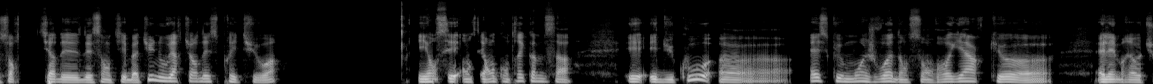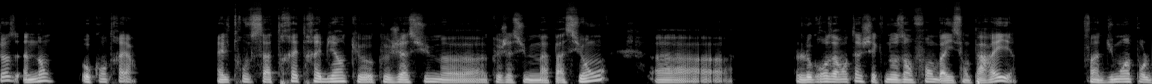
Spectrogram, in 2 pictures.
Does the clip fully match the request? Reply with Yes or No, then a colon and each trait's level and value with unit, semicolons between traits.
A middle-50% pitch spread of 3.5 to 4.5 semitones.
Yes: average, 3.8 semitones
